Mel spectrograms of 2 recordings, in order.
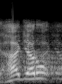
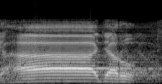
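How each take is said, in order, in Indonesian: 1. Vokal pertama pendek. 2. Vokal pertama panjang. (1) "Bukan lagi"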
